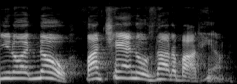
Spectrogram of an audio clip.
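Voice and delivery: ordinary talk, nothing marked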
